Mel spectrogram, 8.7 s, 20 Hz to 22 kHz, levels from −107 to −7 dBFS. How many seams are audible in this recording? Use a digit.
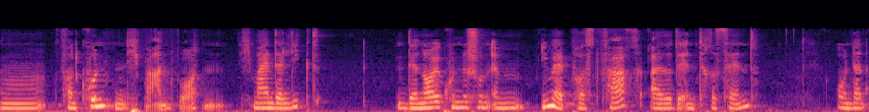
0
